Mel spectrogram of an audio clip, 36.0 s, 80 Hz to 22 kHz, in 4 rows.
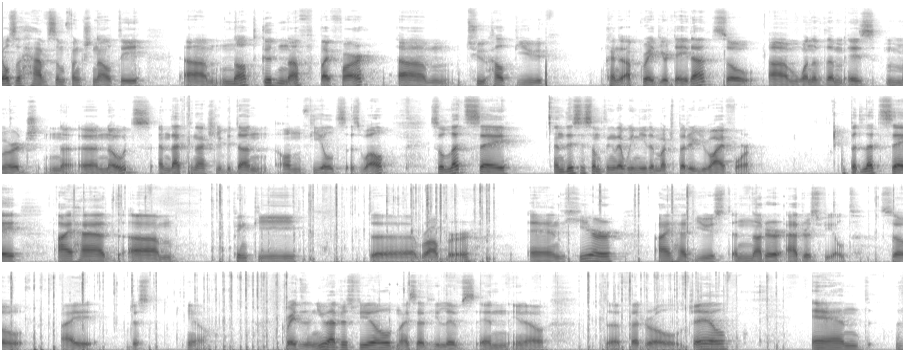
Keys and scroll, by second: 19.3 shift+super+Left, 24.2 Up, 24.6 shift+Down, 26.6 super+Right, 27.3 Tab, 29.8 Escape.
